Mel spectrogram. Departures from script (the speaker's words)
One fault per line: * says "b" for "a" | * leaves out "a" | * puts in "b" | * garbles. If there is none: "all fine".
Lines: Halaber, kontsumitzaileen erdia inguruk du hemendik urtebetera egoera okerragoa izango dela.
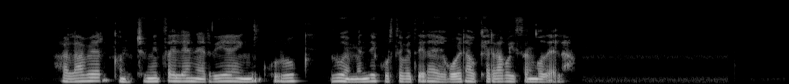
all fine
